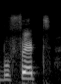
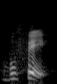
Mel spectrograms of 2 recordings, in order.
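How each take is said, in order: First: The final t is pronounced. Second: The final t is silent. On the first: The speaker calls it wrong. "we start saying buffet" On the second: The speaker calls it right. "This is how you pronounce it in English"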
